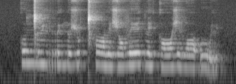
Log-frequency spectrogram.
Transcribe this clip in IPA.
k o ŋ͡ǀ ʉː lʲ r o lʲ n o ʒ u ǀʰ ɔː l e ʒ ɔ v eː l p l e lʲ k ɔː ʒ e v ɔː ʔ uː lʲ

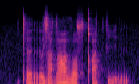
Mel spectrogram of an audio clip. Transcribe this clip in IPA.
tʼ ɛ r ø zʲ o dˤ œ j ðˤ ø sˤ qʼ ɛ t͡sʼ i r

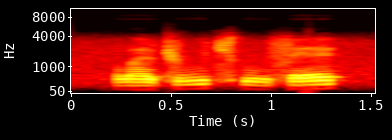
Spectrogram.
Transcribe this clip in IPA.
lˠ æː ʈ͡ʂ uː t͡ɕʰ uː f ɛ

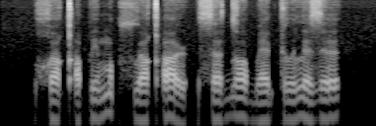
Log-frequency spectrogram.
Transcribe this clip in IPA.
χʷ ʌ qʼ ʌ p ɪ m ʌ p sʷ ə˞ qʼ ə˞ | s ʌ d ɔ b æ ʈ ʊ l ə z ə

